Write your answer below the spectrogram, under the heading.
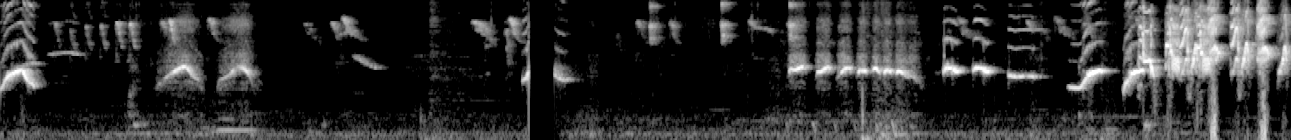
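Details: Extended Javan pied starling song, starting with spaced rising-falling whistles and thin chirps, then building into a fast, dense stream of squeaky, buzzy and whistled notes, loudest and harshest near the end.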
